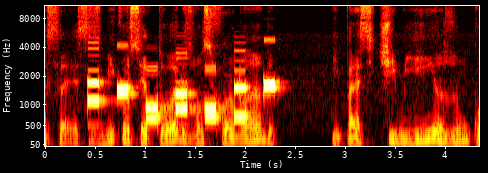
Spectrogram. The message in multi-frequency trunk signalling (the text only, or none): KP 01517 ST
